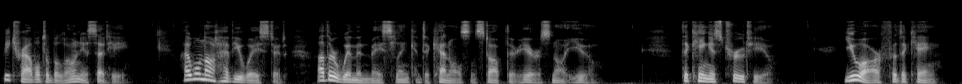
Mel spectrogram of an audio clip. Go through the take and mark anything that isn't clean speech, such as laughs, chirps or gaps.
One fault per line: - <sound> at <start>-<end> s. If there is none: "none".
none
